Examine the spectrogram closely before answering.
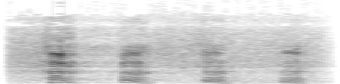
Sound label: laughter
